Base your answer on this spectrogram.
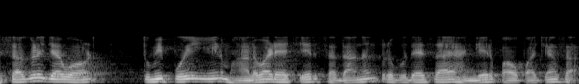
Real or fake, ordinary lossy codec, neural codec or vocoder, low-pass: real; none; none; 3.6 kHz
